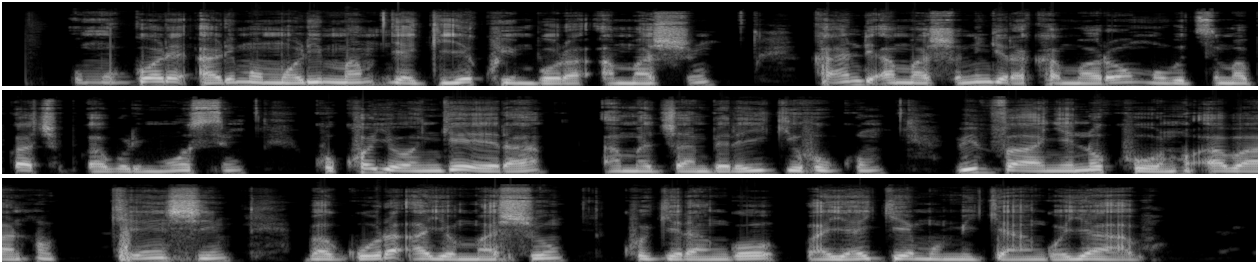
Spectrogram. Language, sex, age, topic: Rundi, male, 18-24, agriculture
